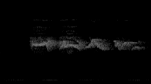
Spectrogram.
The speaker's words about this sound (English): That is a red-winged blackbird. There you go. So you guys, whether if you didn't learn anything about the Bible, you learned the red winged blackbird and call. you probably heard him the entire episode out the window as well.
